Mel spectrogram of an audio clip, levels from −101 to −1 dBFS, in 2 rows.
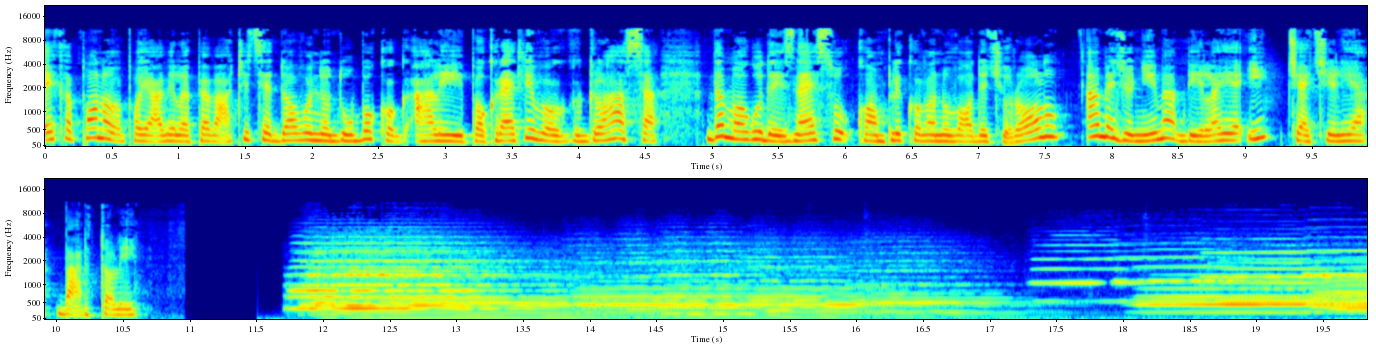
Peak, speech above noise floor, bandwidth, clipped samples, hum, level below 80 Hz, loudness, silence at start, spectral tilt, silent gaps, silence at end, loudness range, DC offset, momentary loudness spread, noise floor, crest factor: -10 dBFS; 44 dB; 11.5 kHz; under 0.1%; none; -60 dBFS; -24 LUFS; 0 s; -6 dB/octave; 11.17-11.51 s; 0 s; 15 LU; under 0.1%; 17 LU; -67 dBFS; 16 dB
